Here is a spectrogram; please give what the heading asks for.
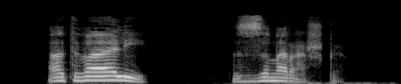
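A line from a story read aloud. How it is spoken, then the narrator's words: Careless drawl through teeth. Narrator (Russian): небрежно процедил Валера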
